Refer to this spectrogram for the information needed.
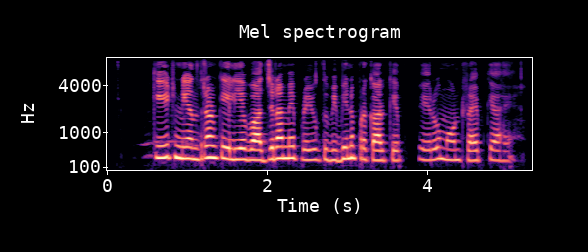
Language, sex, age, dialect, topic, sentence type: Hindi, female, 25-30, Awadhi Bundeli, agriculture, question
